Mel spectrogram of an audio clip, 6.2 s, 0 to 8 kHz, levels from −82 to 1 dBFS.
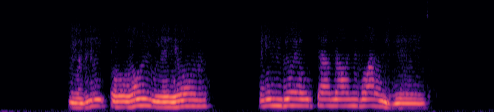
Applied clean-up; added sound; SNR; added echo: neural mask model DeepFilterNet 3.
